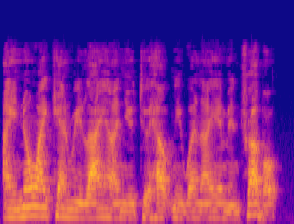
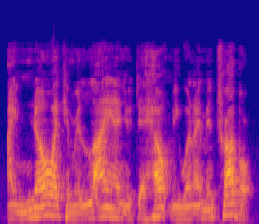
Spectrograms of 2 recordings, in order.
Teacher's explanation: if you stress know and rely and help and trouble, you'll sound like this.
